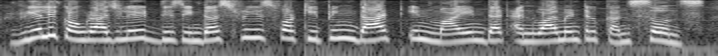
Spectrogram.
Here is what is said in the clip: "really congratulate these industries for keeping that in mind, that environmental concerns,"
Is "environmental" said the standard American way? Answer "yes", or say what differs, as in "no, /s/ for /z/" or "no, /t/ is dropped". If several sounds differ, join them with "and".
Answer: no, /ɹ/ is dropped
